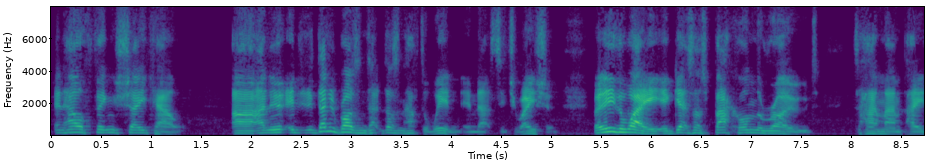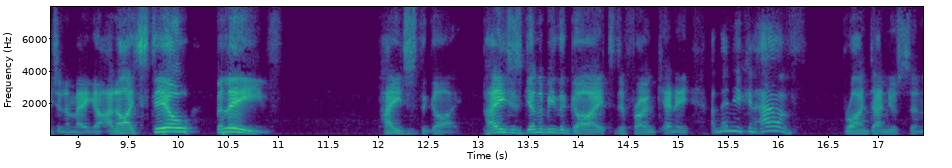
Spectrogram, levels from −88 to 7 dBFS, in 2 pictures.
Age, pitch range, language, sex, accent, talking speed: 30-49, 115-170 Hz, English, male, British, 200 wpm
